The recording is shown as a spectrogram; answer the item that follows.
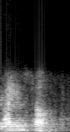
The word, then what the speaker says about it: अहिंसा: बात की जाती है अहिंसा। इसको अहिंसा भी पढ़ा जाता है और अहिंसा भी पढ़ा जाता है। प्रोनाउंसिएशन ना का जो बिंदी का है वो ना और माँ दोनों आते हैं।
